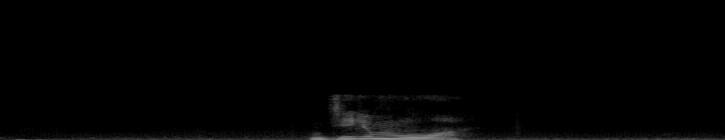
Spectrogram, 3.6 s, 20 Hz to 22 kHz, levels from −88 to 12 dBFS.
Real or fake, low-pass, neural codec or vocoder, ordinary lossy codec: fake; 7.2 kHz; codec, 16 kHz, 1 kbps, X-Codec, WavLM features, trained on Multilingual LibriSpeech; AAC, 32 kbps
